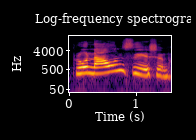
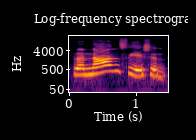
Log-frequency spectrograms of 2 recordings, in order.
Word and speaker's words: pronunciation: যেমন আমি বলছি প্রনাউন্সিয়েশন, বাট ম্যাক্সিমাম লোকে বলে দেখবে প্রোনাউন্সিয়েশন, pronunciation, but the correct is pronunciation.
